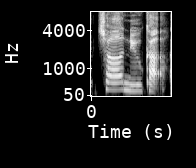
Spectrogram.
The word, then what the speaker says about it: Chanukah: By the way, Chanukah is how you would phonetically read it. – Absolutely. – Chanukah.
